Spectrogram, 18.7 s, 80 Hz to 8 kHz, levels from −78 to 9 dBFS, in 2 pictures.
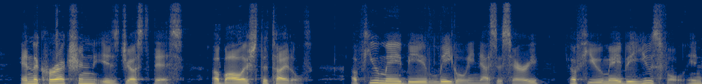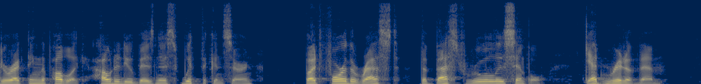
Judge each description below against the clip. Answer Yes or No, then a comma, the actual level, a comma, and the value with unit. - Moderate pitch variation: Yes, average, 4.3 semitones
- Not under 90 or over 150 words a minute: Yes, average, 140 wpm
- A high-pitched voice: No, medium, 160 Hz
